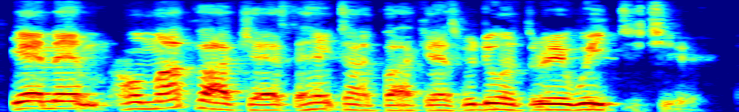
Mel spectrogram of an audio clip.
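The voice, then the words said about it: Hoarse, worn-out voice. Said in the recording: “That's why my voice is shot. I'm drinking tea all the time.”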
